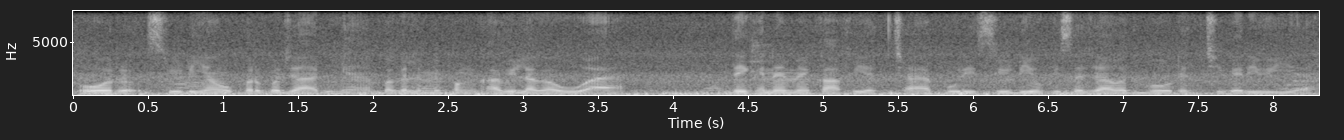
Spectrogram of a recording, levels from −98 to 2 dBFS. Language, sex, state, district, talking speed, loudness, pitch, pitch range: Hindi, male, Madhya Pradesh, Katni, 200 wpm, -19 LUFS, 115 Hz, 110-115 Hz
